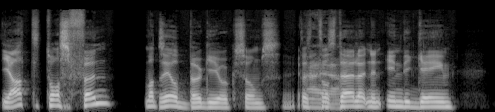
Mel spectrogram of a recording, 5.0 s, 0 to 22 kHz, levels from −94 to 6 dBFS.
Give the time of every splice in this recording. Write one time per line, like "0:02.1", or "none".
0:01.6
0:03.0

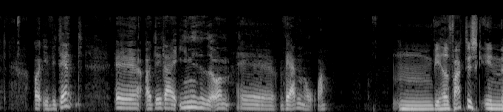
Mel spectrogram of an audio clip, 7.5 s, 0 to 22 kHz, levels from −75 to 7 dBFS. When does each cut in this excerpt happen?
none

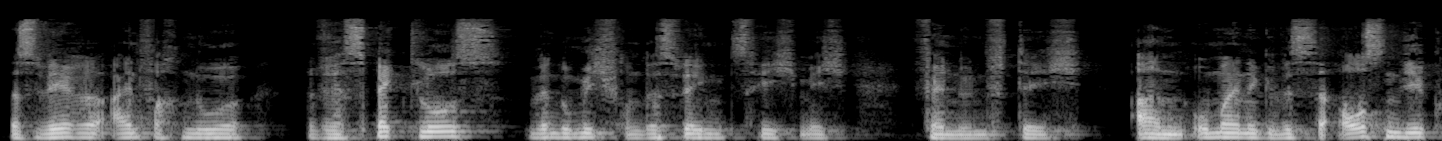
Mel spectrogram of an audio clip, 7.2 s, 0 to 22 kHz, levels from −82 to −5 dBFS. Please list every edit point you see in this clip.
0:03.1

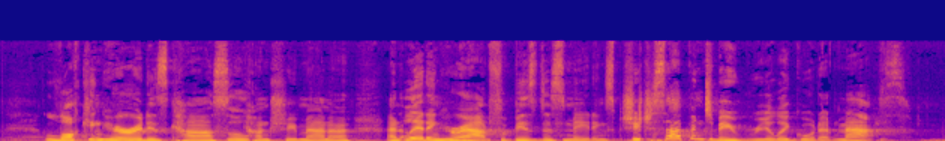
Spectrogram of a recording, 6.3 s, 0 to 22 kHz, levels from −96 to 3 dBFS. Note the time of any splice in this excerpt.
0:01.6
0:02.7
0:03.4
0:04.1

